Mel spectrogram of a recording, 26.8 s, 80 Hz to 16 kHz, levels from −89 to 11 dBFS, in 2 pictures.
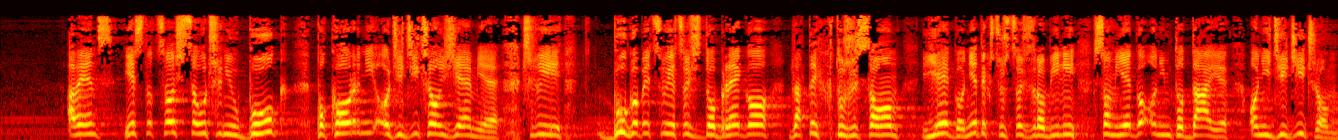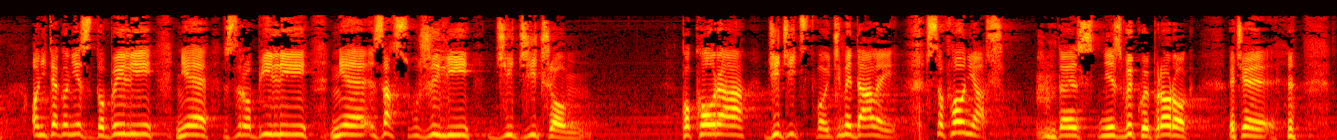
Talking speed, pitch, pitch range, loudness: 120 wpm, 230 Hz, 215-245 Hz, -17 LUFS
